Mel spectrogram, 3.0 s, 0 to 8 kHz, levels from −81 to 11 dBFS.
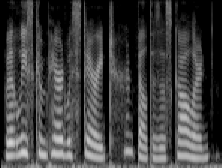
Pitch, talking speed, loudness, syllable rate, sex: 225 Hz, 205 wpm, -16 LUFS, 5.5 syllables/s, female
